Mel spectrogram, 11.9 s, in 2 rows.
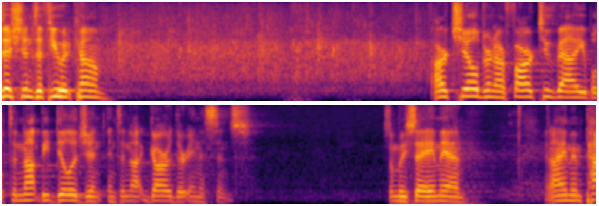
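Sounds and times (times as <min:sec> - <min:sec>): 
speech: 0:00.0 - 0:01.1, 0:04.3 - 0:08.5, 0:09.8 - 0:10.7, 0:11.4 - 0:11.8
crowd clapping: 0:00.1 - 0:04.6.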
